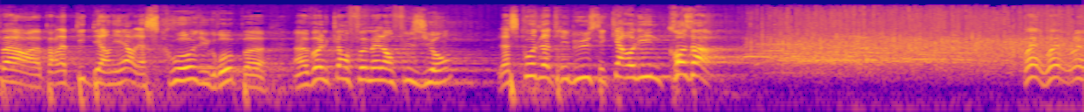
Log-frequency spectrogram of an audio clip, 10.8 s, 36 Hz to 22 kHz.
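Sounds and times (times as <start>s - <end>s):
speech: 0.0s - 7.3s, 10.2s - 10.8s
large audience applauding: 7.4s - 10.8s.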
